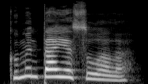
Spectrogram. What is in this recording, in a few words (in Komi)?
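кымын тайӧ сулалӧ, Komi, female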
